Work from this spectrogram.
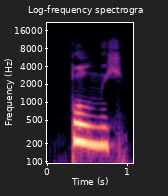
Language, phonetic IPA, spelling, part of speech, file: Russian, [ˈpoɫnɨj], полный, adjective, Ru-полный.ogg
- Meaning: 1. full, complete 2. absolute, perfect 3. exhaustive 4. stout, chubby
